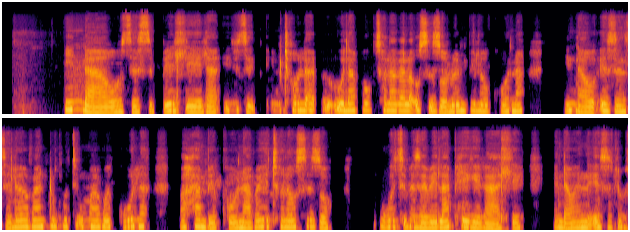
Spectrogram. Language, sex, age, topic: North Ndebele, female, 25-35, health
